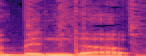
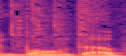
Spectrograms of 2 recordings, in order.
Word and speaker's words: Benda: de Julien Benda ou Julien Banda, prononcez-le comme vous voulez.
